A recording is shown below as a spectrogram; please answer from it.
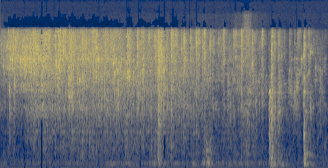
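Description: Food sizzling and crackling in a frying pan, which the teacher guesses is eggs being cooked, heard through an open microphone on a video call. The crackle starts suddenly, is densest in the first couple of seconds with a few louder pops, then eases off toward the end.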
